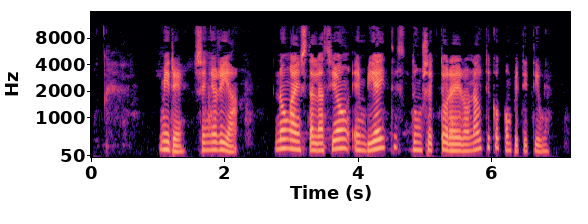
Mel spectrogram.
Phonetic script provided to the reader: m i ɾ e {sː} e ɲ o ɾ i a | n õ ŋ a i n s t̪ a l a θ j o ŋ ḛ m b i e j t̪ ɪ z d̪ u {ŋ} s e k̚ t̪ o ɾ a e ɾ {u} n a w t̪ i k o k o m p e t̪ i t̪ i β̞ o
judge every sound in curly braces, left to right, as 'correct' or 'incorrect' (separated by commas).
incorrect, correct, incorrect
